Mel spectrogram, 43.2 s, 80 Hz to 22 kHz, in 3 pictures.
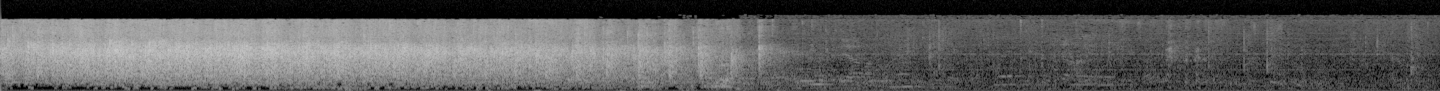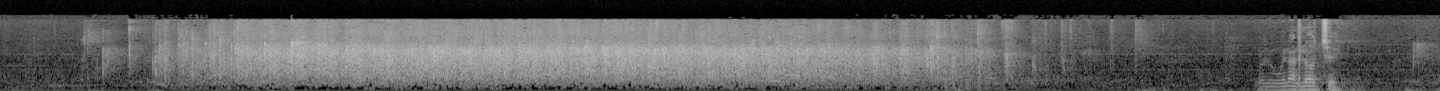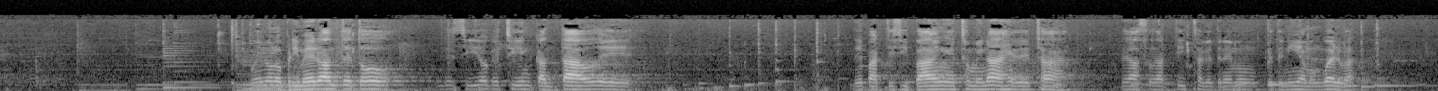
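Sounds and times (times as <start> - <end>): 
crowd applauding: 0.0 - 7.9, 15.3 - 25.3
speech: 27.4 - 27.9, 31.6 - 32.8, 33.4 - 35.2, 37.4 - 42.8.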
